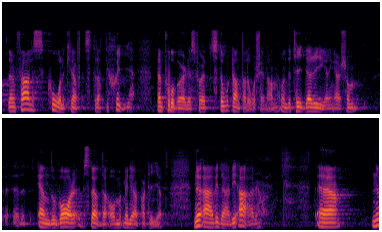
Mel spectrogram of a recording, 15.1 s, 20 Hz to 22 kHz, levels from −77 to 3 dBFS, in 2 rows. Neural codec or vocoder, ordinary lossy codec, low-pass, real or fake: none; none; none; real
